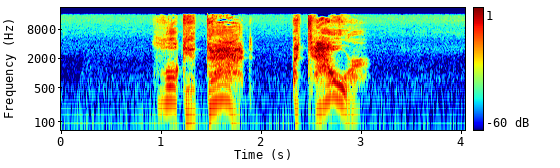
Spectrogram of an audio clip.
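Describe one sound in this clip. A young man calls out with excitement.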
